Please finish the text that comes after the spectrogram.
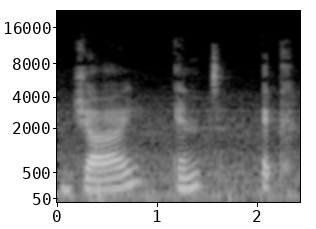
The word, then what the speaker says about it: gigantic: temples these temples had gigantic that's the way it is spelled it means jai int ik columns and pillars ordinary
